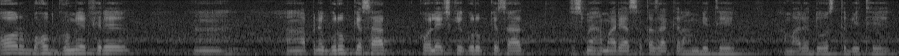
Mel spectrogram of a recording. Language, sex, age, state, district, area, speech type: Urdu, male, 30-45, Delhi, South Delhi, urban, spontaneous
